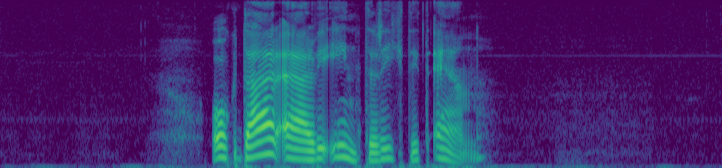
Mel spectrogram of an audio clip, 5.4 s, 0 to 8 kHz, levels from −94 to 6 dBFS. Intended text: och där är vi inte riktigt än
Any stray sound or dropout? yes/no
no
